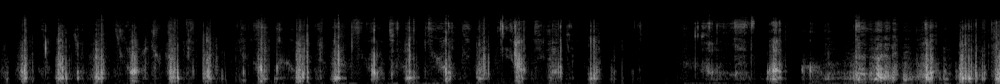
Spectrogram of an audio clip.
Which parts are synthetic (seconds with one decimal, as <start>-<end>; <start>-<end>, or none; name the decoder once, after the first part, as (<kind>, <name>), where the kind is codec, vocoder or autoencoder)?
3.3-4.6 (codec, SNAC); 6.9-9.6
